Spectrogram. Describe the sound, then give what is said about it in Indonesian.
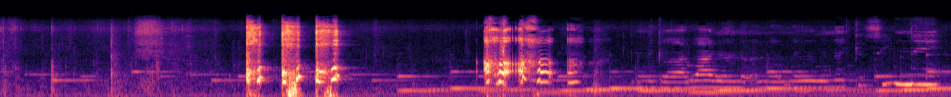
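Three sharp coughs burst out in quick succession, followed a moment later by a rougher cluster of coughing, with soft sustained tones lingering in the background. “Batuk?”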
